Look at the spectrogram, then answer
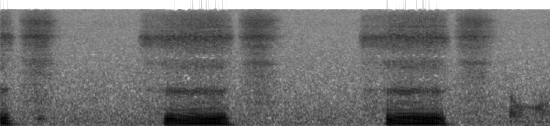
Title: snoring man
